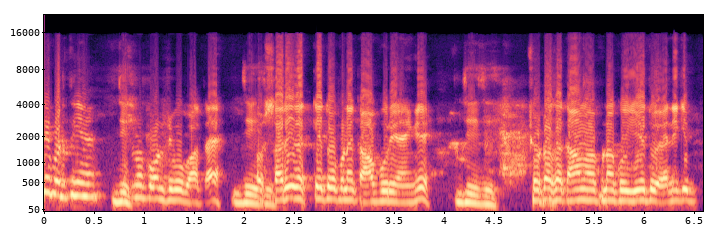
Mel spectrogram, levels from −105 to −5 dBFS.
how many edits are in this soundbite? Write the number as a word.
zero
